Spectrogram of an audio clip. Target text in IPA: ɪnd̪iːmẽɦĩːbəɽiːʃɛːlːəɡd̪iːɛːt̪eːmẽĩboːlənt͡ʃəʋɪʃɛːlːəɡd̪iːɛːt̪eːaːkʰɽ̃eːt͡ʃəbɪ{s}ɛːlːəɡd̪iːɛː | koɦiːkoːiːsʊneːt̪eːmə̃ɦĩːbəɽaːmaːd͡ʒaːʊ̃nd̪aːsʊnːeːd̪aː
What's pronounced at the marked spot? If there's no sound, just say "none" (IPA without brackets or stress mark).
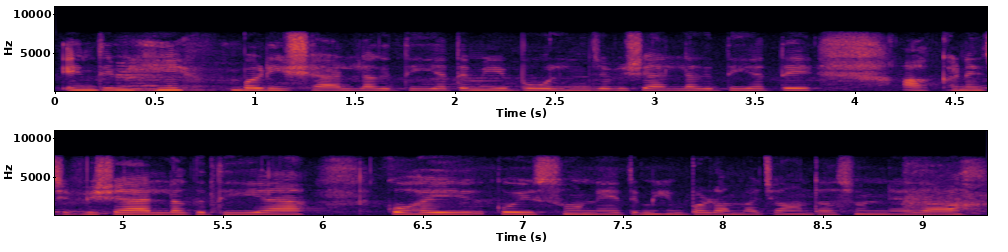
ʃ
